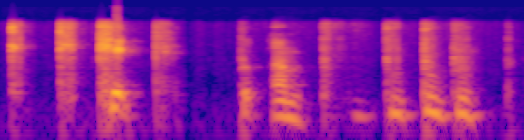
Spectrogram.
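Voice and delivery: suppressed snorting noises, breathy kicks and pops; stifled snorts. A narrator's reading. Toad stifles snorts while Rat lectures him, bottled-up giggles. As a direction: snort it back like fizzing soda water. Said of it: "making strange suppressed noises inside him".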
